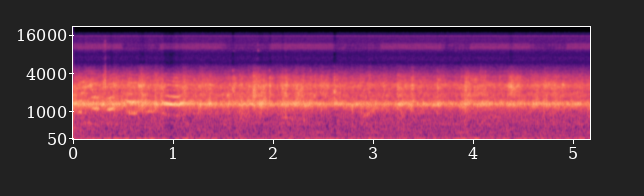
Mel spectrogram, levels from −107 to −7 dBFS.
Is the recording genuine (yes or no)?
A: no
